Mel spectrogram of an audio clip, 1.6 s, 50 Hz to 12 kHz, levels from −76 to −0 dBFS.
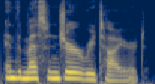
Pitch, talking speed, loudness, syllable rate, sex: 200 Hz, 155 wpm, -13 LUFS, 5.6 syllables/s, female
